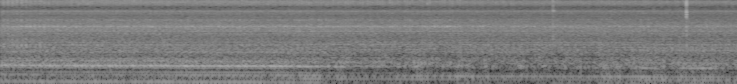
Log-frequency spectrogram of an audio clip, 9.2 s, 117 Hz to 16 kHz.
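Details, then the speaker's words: 2011-2020 Dodge Durango 3.6L Pentastar V6 idling during a passenger-side exhaust back pressure test, gauge in the green; a steady, even idle rumble with no knock, tick or huff at the pipe; no problem seen, exhaust unrestricted. "so don't really see a problem here so far"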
